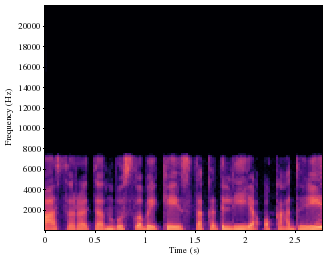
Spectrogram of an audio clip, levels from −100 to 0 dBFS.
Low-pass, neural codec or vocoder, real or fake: 7.2 kHz; none; real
